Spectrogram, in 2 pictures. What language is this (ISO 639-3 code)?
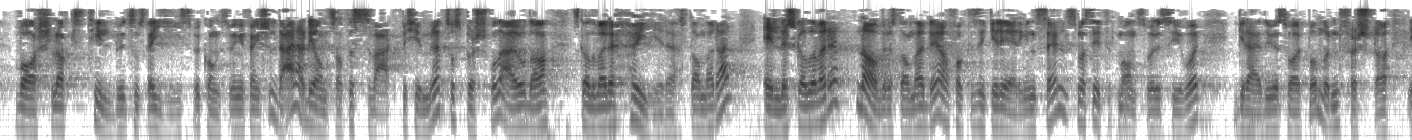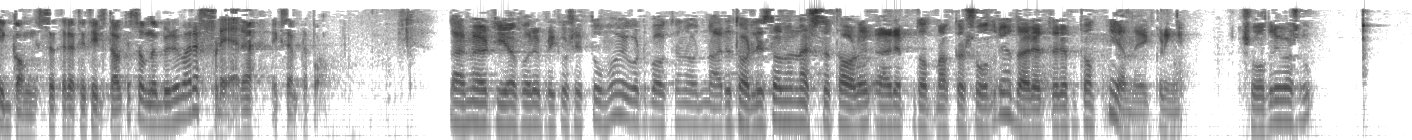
nor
